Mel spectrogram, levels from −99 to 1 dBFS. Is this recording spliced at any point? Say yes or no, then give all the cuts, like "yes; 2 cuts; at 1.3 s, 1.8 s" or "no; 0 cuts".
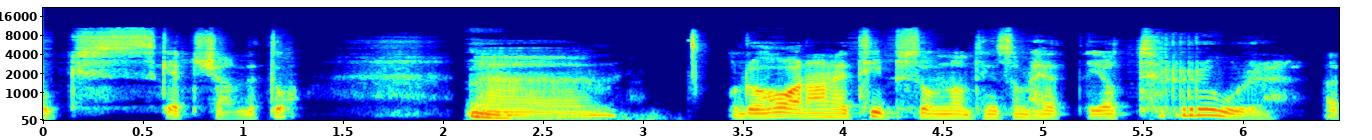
no; 0 cuts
